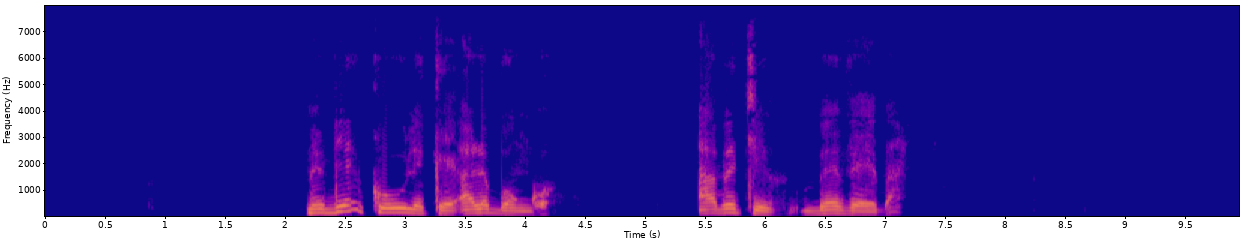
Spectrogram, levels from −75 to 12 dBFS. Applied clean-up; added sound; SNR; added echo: none; none; none; none.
